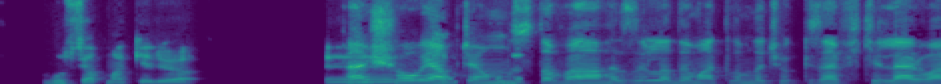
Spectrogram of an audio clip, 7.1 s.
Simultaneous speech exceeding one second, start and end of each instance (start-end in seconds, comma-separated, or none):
2.6-4.0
